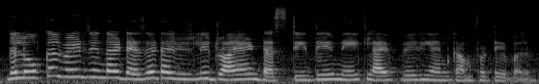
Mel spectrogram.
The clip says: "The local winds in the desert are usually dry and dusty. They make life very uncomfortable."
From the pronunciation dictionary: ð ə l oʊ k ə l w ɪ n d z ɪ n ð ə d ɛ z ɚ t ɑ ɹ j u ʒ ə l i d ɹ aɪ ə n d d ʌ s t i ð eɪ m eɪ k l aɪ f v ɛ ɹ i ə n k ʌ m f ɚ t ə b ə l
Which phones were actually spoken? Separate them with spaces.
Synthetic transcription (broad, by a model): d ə l oʊ k ə l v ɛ d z ɪ n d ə d ɛ z ɚ t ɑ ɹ j u ʒ ə l i d ɹ aɪ ə n d d ʌ s t i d eɪ m eɪ k l aɪ f v ɛ ɹ i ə n k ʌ m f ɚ t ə b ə l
